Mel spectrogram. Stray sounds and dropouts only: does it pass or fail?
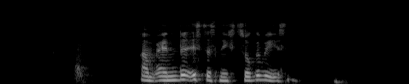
fail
